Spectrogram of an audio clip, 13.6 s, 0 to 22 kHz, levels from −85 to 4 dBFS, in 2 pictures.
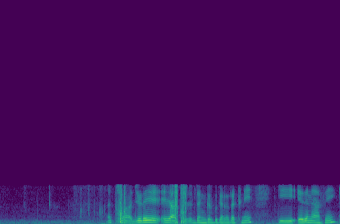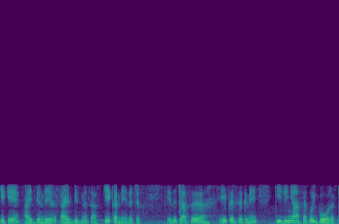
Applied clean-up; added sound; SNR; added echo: none; none; none; none.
